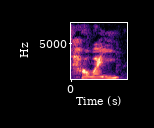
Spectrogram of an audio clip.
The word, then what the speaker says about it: Hawaii: I mean, literally my dream place is for sure Hawaii, or like how it's actually pronounced, Hawaii.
